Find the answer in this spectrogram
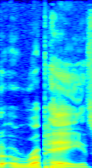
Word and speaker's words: rapé: It's actually called rapé, which is spelled rape, Oh, which is kind of crazy.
